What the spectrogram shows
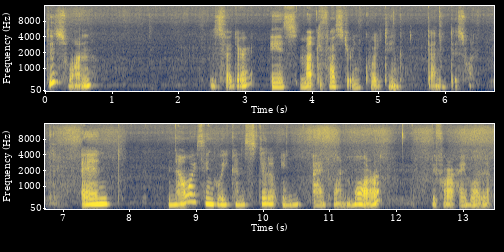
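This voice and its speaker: Someone with a non-native accent talks at a very slow pace. Long pauses come often. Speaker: quilting teacher. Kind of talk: tutorial. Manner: halting.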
